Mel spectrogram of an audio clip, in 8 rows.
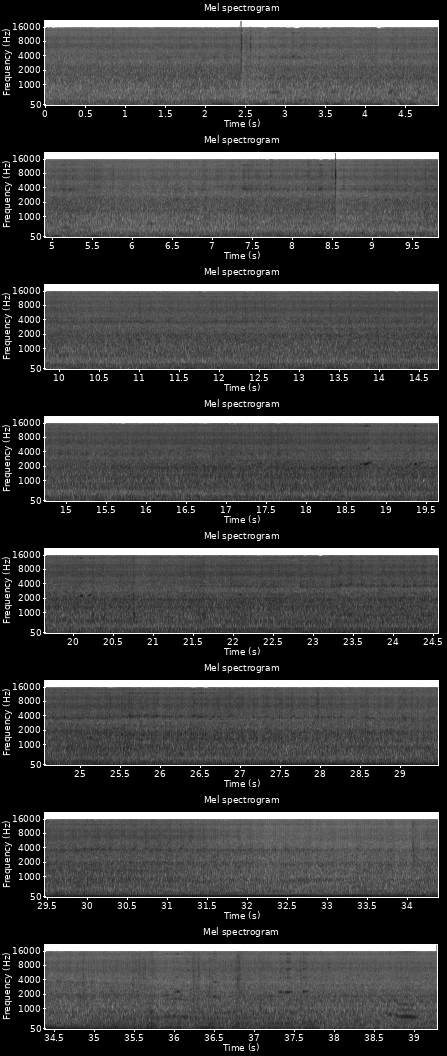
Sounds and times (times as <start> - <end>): Truck: 0.0 - 39.2.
